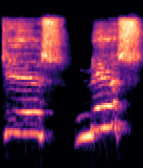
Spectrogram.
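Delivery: very high-pitched, loud, drill-style yell. Describing a man he watched, the speaker repeats his command, retelling a yell. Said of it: "And then he yells".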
